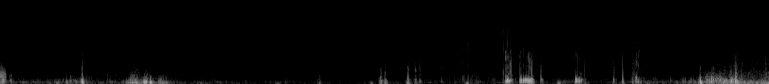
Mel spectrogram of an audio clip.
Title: starving stomach growling and rumbling part 2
